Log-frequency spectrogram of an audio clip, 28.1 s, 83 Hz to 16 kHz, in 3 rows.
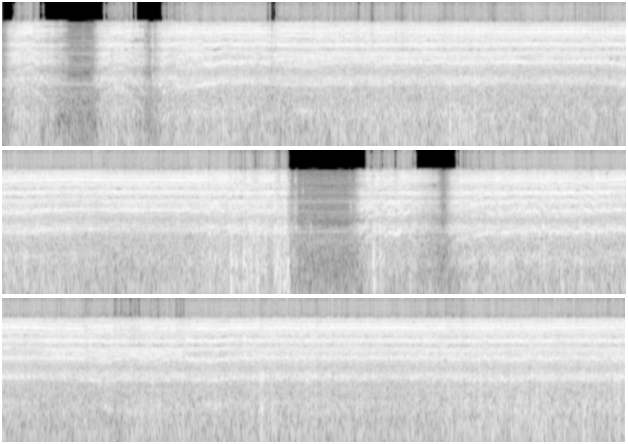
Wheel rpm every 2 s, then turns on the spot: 50, 150, 220, 230, 230, 230, 190, 80, 140, 220, 230, 220, 230, 230.
none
